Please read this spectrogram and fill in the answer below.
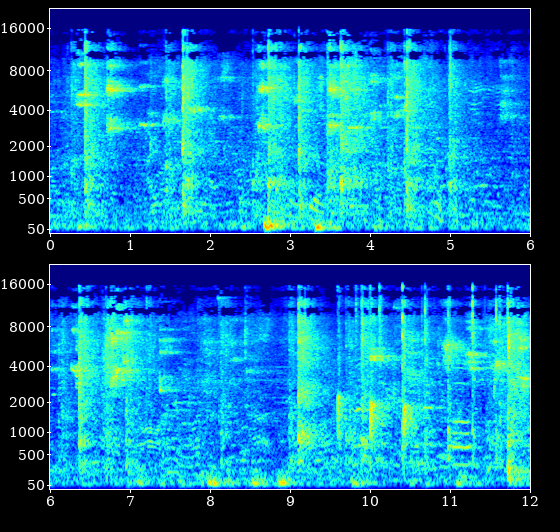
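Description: Squash rally: the hard rubber ball cracks off rackets and the court walls in sharp, irregular strikes, roughly one a second, with spectators talking in the background.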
